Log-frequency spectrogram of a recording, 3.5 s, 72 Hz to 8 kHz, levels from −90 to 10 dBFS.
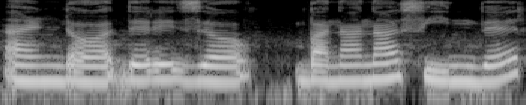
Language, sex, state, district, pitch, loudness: English, female, Karnataka, Bangalore, 205 Hz, -15 LUFS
